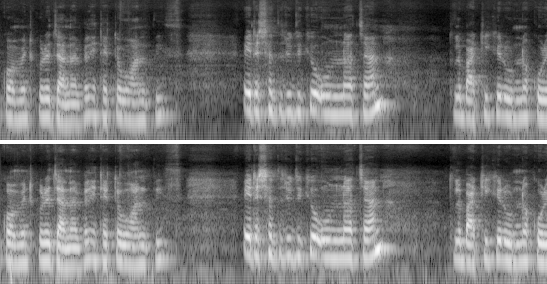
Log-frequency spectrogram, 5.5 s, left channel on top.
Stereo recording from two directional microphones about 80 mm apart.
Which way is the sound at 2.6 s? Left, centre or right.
Left.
